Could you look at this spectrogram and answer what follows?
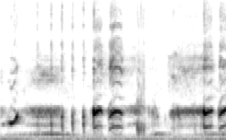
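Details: Indoor parrot occupied with a mobile phone produces short upward whistles and sliding notes among sharp clicks and tapping, with a faint hum underneath.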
